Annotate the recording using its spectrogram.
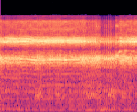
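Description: A loud, steady high-pitched whine that holds the same pitch throughout.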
